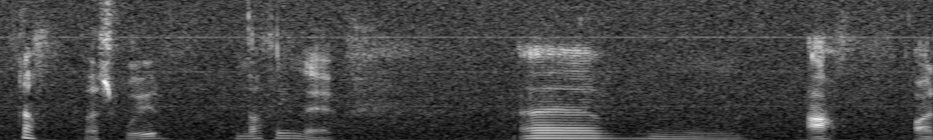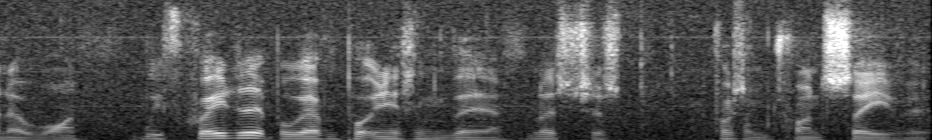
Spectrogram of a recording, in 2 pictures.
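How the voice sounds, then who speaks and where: With noticeable background noise behind him, a man talks at a moderate pace, stopping for long pauses again and again. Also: medium pitch for a man, ordinary pitch variation. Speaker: web development tutorial maker. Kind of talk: screen-recorded coding tutorial. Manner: halting, self-described stuttering.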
